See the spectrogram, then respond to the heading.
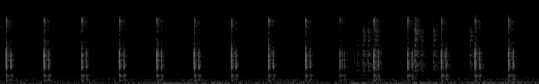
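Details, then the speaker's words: Chinese diesel heater dosing pump in prime mode on paraffin, crisp evenly spaced clicks at nearly three per second as fuel is drawn up the line: normal fuel pump priming clicks. "you then press the up Arrow and you can hear that pump's clicking and is in fact now priming"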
